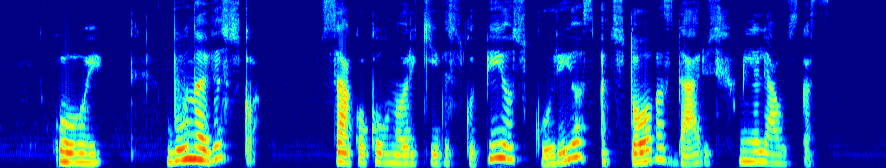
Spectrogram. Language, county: Lithuanian, Utena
